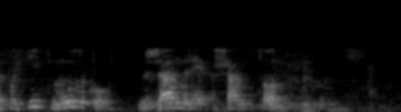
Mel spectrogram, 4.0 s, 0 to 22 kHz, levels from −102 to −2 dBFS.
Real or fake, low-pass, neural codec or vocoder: real; 3.6 kHz; none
